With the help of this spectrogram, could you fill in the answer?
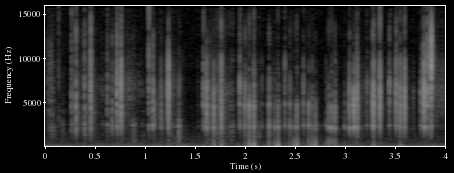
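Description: A solid, hand-sized white bar of soap is scratched and tapped with long white acrylic nail tips. The result is a quiet, rapid series of crisp, dry clicks and scratchy rasps, bright and high with almost no ring after each touch.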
